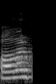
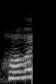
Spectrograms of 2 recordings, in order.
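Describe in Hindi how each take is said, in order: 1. शब्द की शुरुआत स्वर की ध्वनि से होती है। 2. शब्द की शुरुआत एच की ध्वनि से होती है। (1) "ओवर पढ़ते हैं" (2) "होवर इसको नहीं पढ़ते"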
